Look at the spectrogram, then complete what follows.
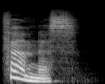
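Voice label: "firmness", British English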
